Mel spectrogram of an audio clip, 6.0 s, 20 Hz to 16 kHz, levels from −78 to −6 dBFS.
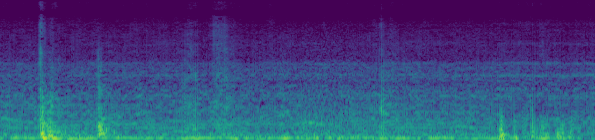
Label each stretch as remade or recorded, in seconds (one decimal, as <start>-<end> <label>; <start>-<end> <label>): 0.0-3.0 remade; 3.0-3.5 recorded; 3.5-6.0 remade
